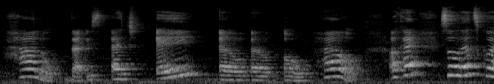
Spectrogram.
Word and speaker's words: hallo: That is h a l l o hallo.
